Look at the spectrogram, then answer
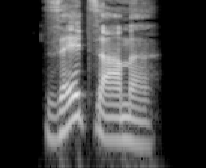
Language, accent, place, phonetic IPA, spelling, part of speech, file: German, Germany, Berlin, [ˈzɛltzaːmə], seltsame, adjective, De-seltsame.ogg
- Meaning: inflection of seltsam: 1. strong/mixed nominative/accusative feminine singular 2. strong nominative/accusative plural 3. weak nominative all-gender singular 4. weak accusative feminine/neuter singular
